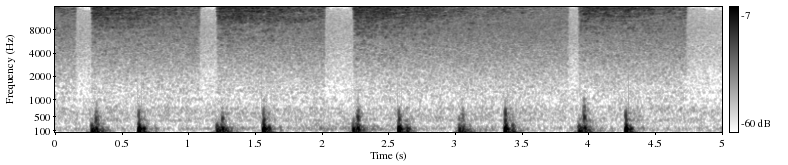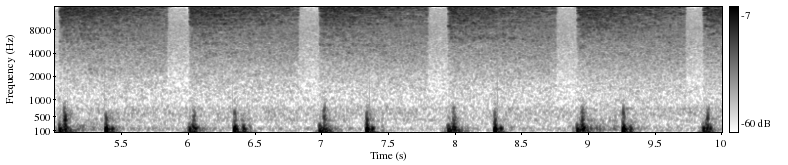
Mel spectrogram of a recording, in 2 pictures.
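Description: Steady two-part lub-dub heartbeat at about 70 beats a minute, clean and even, with no extra sounds. Normal resting heart sounds.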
